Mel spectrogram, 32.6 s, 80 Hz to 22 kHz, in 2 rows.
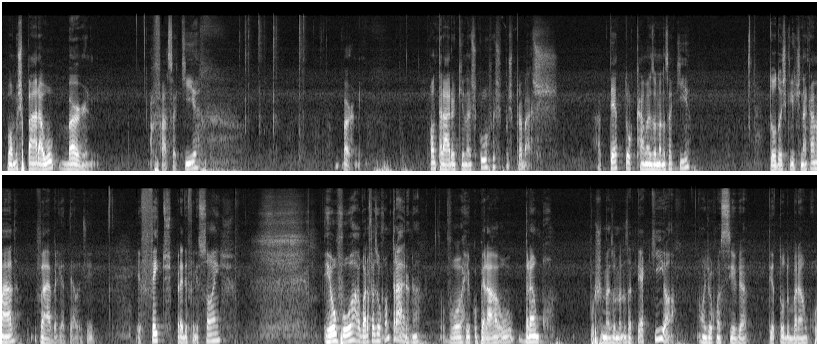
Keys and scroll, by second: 4.5-5.3 typing, 5.9 Return.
